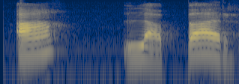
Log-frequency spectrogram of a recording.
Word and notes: a la par: Spanish

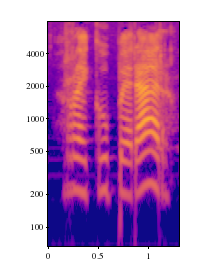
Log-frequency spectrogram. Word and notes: recuperar: Spanish

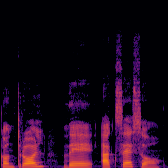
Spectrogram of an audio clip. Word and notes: control de acceso: Spanish

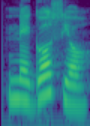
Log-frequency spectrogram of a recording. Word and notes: negocio: Spanish

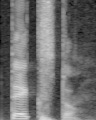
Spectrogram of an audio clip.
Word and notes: texto: Spanish

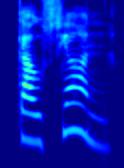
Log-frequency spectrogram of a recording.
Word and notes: caucion: spanish

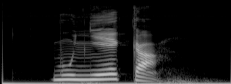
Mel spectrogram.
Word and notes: muneca: Spanish

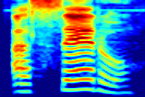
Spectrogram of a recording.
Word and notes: acero: Spanish

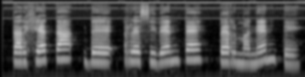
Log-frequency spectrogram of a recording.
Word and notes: tarjeta de residente permanente: Spanish

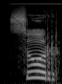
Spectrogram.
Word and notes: sur: Spanish

